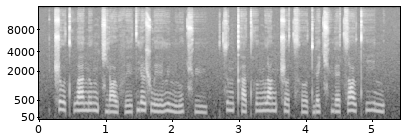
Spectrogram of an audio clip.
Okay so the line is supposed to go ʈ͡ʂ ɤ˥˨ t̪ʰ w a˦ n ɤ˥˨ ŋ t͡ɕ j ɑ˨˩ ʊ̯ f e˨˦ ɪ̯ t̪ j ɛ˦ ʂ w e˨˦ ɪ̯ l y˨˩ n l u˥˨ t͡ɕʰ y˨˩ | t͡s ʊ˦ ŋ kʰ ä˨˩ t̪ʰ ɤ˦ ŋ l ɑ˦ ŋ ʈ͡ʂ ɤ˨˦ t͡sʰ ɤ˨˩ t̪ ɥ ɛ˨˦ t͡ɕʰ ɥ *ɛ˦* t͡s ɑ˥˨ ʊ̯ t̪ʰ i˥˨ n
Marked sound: incorrect: ɛ˨˩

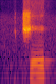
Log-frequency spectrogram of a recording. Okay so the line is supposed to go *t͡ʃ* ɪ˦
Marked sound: correct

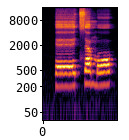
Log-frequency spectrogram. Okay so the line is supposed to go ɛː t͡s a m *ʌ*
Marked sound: incorrect: ɔ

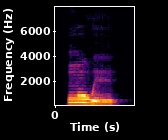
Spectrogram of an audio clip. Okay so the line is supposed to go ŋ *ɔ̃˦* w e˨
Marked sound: correct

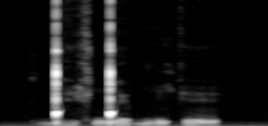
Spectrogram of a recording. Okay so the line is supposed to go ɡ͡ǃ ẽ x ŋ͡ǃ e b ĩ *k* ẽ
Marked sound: correct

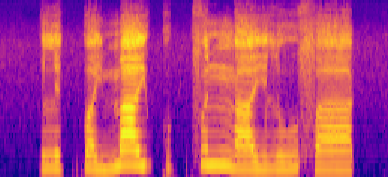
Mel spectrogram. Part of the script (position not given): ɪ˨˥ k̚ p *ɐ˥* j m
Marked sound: incorrect: ɐ˨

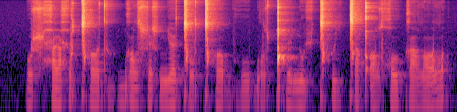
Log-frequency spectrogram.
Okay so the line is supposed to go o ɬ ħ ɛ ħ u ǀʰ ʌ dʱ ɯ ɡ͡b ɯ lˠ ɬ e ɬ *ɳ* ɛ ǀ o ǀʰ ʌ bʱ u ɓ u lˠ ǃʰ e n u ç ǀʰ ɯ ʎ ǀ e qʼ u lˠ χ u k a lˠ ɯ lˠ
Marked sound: incorrect: ɲ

